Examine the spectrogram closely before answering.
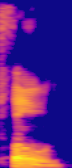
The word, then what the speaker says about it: phone: You know, everybody knows Pahoni is phone. You know, we don't say the P. PH is an F, and the E we don't say, and we just know this.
